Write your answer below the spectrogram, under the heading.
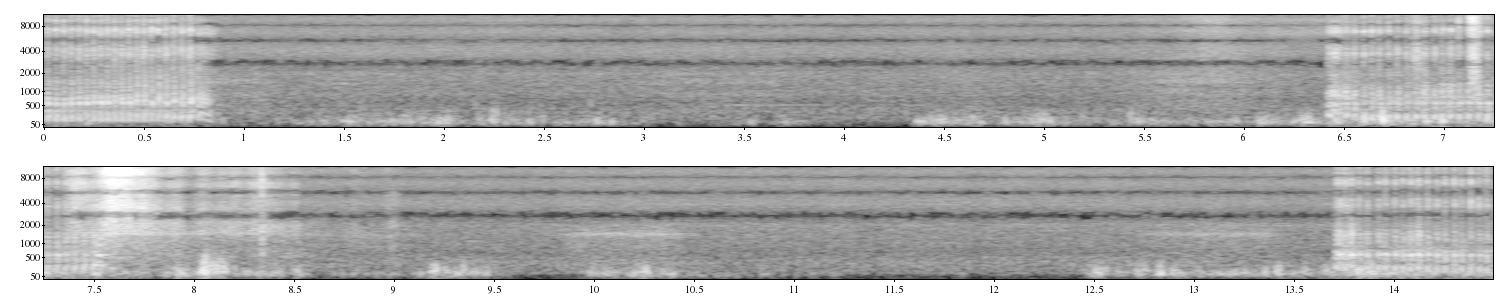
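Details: Sleeping nine-year-old female English Bulldog snoring: broad, rough fluttering snores at the start, around seven seconds, and again at the end, with quieter breathing and faint rustles in between.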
